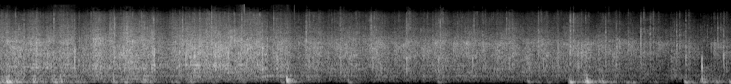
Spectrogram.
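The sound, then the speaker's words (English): Sustained applause from an audience welcoming a speaker before an impromptu speech, a dense steady clatter of many hands clapping that holds strong throughout, with a few louder individual claps standing out near the end. “Nice round of applause for Jason Street.”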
